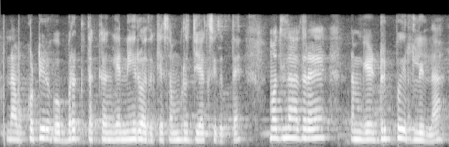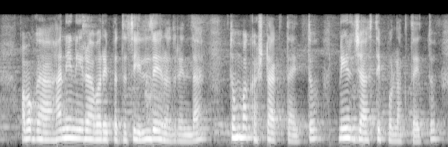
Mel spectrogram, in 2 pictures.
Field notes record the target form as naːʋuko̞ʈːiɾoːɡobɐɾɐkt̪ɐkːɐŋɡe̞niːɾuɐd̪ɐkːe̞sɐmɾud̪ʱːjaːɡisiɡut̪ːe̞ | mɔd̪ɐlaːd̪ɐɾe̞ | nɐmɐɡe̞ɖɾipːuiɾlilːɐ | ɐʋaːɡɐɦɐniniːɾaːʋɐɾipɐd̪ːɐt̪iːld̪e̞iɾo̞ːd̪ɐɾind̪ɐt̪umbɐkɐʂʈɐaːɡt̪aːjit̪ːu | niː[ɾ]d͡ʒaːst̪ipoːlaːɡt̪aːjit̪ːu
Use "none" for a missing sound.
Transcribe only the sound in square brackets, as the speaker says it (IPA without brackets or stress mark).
ɾ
